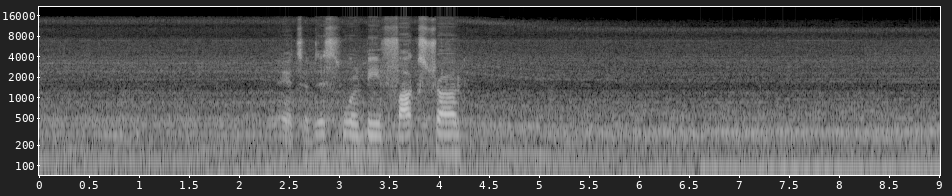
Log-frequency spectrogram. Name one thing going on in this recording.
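A small propeller plane's engine drones steadily while taxiing.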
